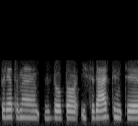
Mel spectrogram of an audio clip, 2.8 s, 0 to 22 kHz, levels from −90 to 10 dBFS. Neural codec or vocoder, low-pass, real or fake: none; 3.6 kHz; real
